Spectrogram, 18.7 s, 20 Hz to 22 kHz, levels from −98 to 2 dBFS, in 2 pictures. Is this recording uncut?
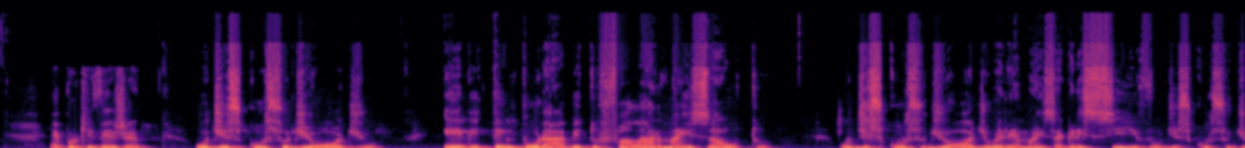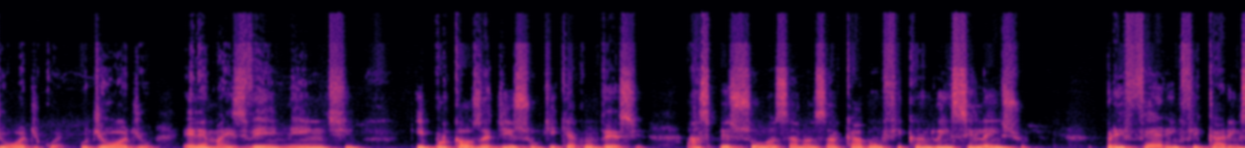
no; 1 cut; at 1.3 s

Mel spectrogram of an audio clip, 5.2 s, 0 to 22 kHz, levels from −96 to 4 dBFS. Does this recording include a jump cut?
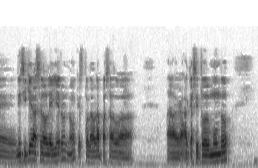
no; 0 cuts

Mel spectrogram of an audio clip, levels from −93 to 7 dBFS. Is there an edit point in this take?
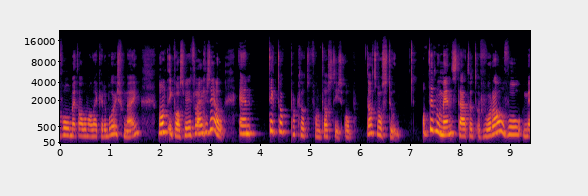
no; 0 cuts

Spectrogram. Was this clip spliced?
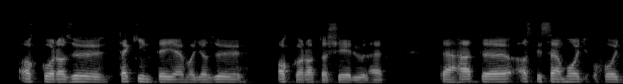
no; 0 cuts

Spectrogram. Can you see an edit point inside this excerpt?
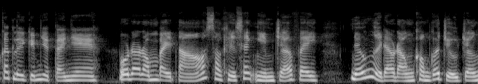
yes; 2 cuts; at 1.2 s, 3.4 s

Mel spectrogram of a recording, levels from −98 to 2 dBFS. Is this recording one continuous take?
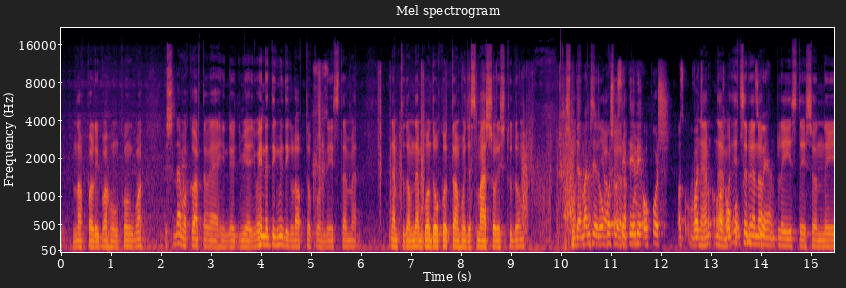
yes; 0 cuts

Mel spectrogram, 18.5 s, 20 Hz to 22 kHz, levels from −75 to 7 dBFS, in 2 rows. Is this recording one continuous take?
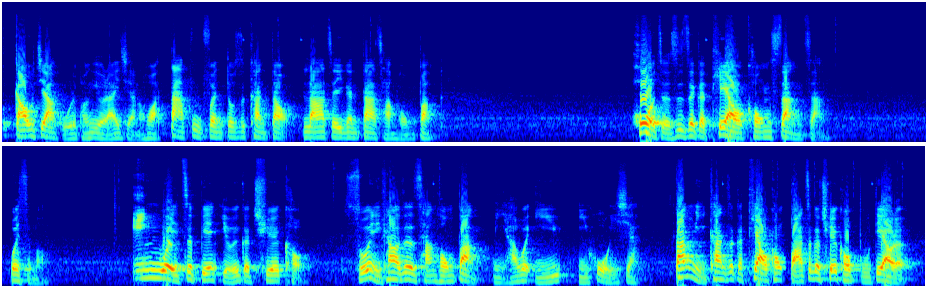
no; 1 cut; at 17.0 s

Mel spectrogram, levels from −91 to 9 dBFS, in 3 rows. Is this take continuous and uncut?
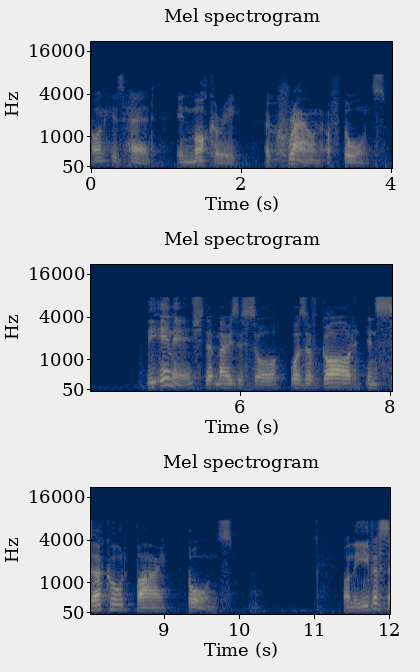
no; 2 cuts; at 4.6 s, 6.6 s

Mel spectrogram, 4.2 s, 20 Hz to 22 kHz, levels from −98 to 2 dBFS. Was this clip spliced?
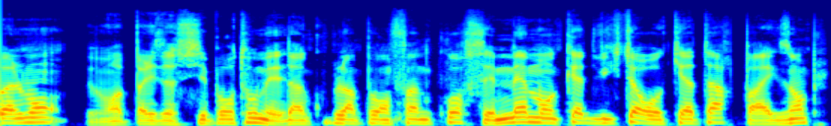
no; 0 cuts

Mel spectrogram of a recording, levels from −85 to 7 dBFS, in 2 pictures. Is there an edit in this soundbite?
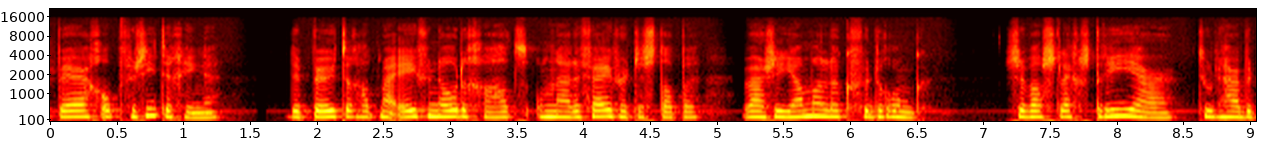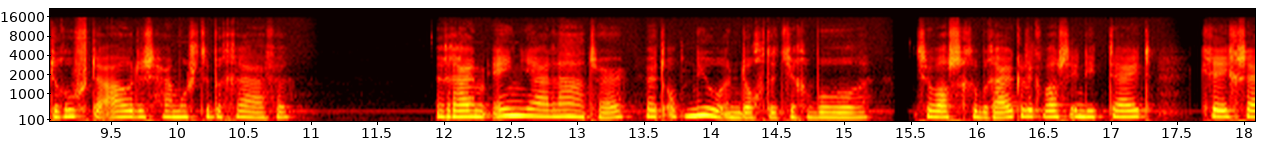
yes; 1 cut; at 13.5 s

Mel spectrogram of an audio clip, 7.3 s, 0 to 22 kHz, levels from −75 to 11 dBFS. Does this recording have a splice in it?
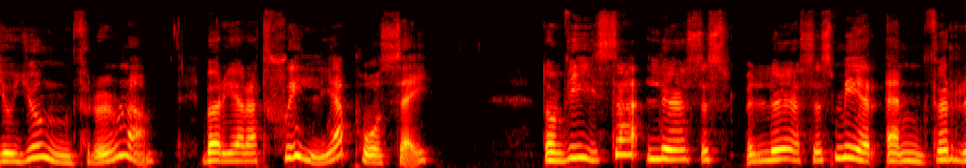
yes; 1 cut; at 1.5 s

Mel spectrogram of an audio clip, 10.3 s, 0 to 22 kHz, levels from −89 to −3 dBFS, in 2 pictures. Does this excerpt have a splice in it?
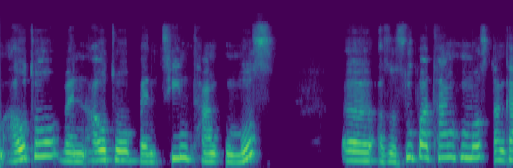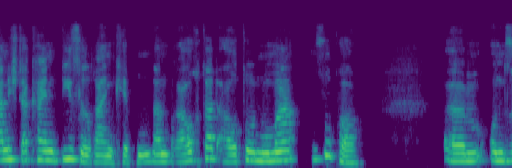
no; 0 cuts

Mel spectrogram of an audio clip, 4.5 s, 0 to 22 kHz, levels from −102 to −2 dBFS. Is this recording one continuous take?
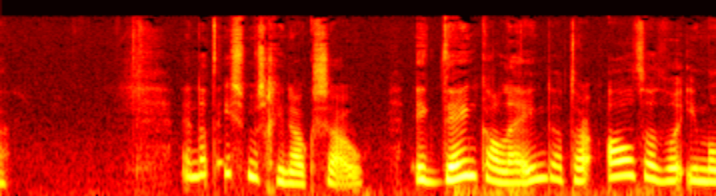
no; 2 cuts; at 1.0 s, 2.4 s

